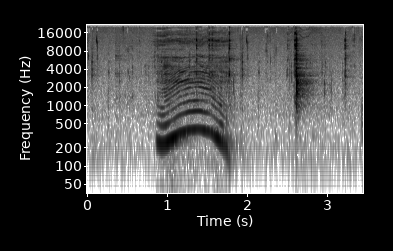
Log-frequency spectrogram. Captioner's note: makes yummy noise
